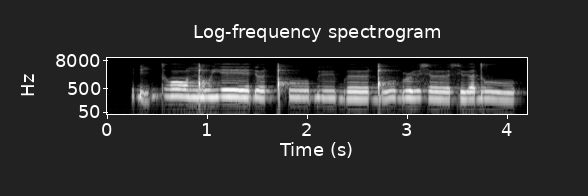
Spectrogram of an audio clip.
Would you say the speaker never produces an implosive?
no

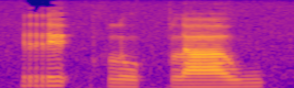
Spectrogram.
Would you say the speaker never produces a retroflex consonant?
yes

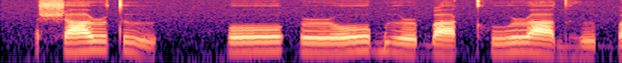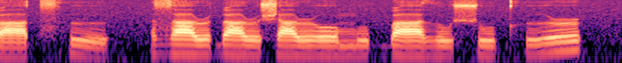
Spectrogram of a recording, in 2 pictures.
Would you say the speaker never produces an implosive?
no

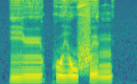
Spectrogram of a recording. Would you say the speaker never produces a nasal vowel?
yes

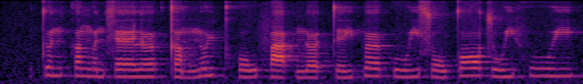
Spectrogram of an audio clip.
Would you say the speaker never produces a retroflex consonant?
yes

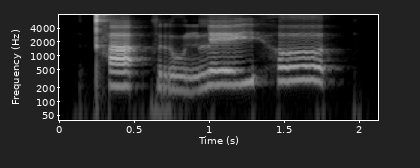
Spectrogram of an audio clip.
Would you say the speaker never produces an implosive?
yes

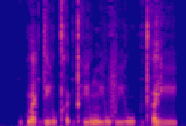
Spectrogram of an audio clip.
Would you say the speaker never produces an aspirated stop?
no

